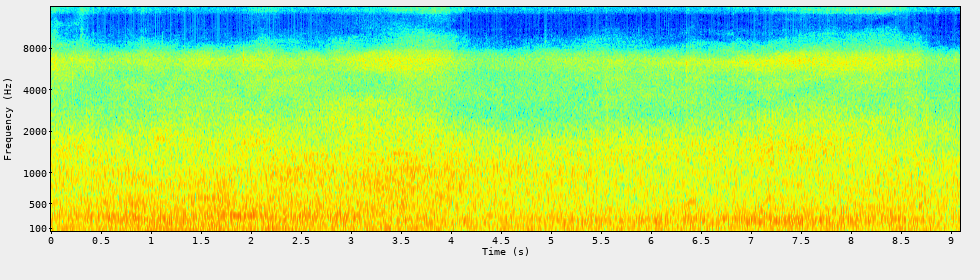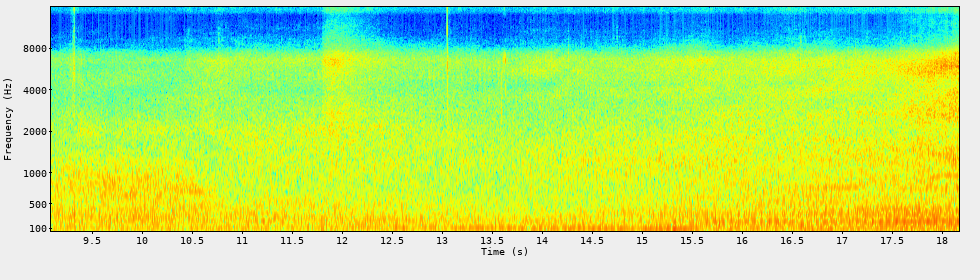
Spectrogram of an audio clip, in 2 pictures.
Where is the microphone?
on a street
